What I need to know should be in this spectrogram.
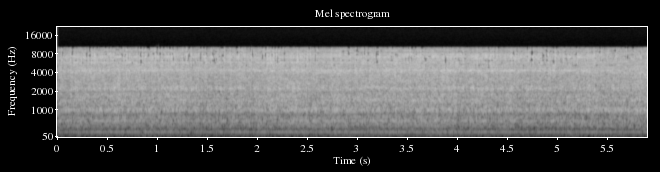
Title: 1986 Nissan 300ZX turbo ticking/buzzing noise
